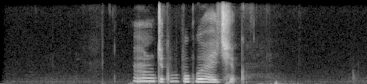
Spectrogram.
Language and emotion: Russian, sad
